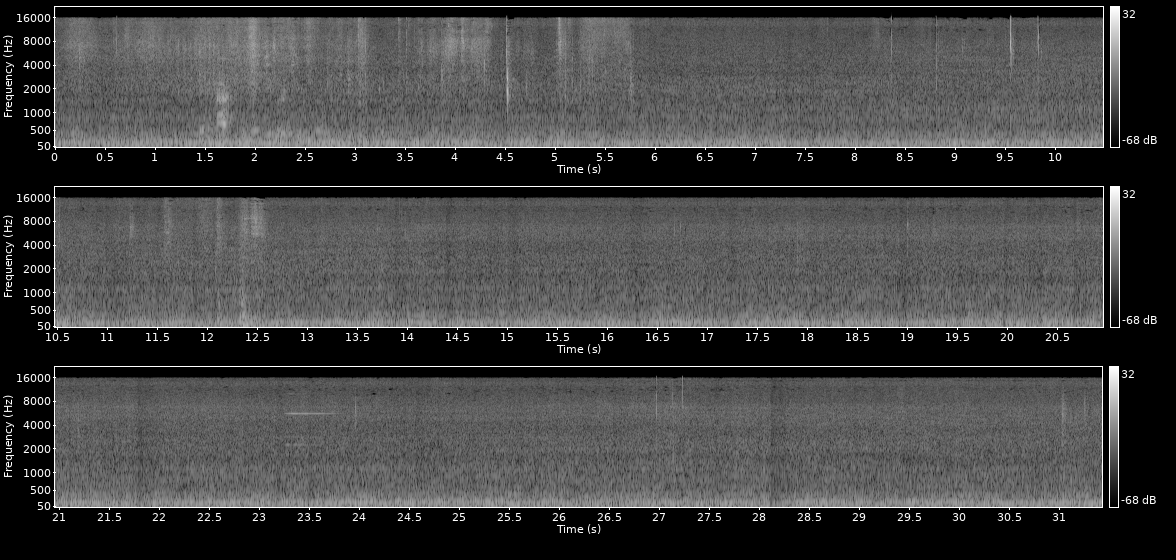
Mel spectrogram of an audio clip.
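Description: A steady low hum of background noise, even in level throughout, with a few light clicks and taps in the first several seconds and one more near the middle.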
